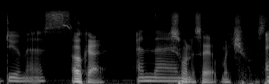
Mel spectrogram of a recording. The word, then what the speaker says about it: Dumas: been saying it wrong it's on the French version is do ma and then my name is Dumas okay and then I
